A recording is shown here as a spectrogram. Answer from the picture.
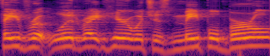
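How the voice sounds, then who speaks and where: A high-pitched man with a Chicago accent, at a fairly slow pace. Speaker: pool cue dealer. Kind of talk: product showcase video.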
